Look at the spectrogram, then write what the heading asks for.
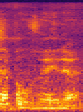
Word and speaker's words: Sepulveda: How do you pronounce his last name? I believe it's Sepulveda. Yes, John Sepulveda from Feast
